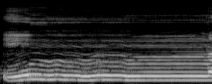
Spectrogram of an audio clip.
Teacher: ان نون مشدد ہے، غنہ کے ساتھ میں پڑھیں گے اسے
